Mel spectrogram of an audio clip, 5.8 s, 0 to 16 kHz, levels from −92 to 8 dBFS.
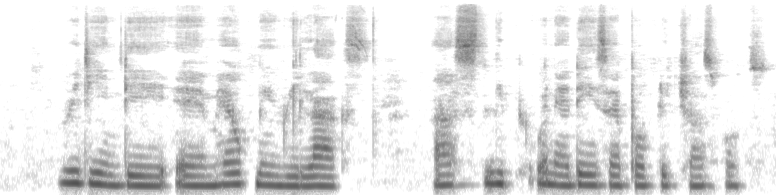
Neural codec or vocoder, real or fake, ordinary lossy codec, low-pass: none; real; none; 14.4 kHz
